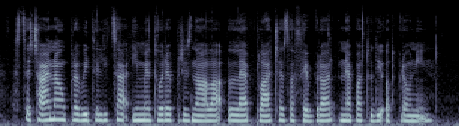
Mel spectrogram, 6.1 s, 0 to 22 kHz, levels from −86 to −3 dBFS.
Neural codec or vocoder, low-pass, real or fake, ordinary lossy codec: none; 19.8 kHz; real; none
